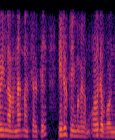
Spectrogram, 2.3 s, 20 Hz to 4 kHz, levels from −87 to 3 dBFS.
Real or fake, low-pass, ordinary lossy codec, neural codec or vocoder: fake; 3.6 kHz; none; codec, 44.1 kHz, 2.6 kbps, SNAC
